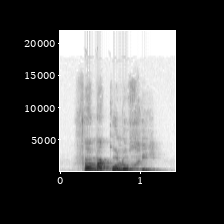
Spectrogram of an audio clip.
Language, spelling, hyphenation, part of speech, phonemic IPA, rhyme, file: Dutch, farmacologie, far‧ma‧co‧lo‧gie, noun, /ˌfɑr.maː.koː.loːˈɣi/, -i, Nl-farmacologie.ogg
- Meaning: pharmacology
